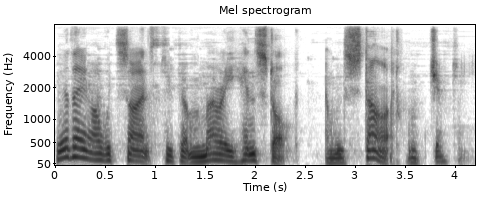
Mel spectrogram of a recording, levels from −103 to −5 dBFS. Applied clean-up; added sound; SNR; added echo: neural mask model DeepFilterNet 3.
